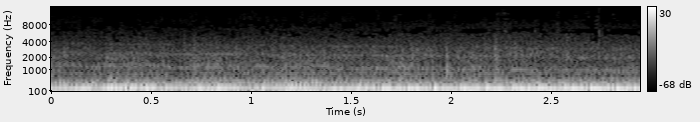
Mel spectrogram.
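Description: A car on new wheels drives slowly while a tire rubs against the fender. A steady low rumble runs throughout at fairly high level, and no scraping accent stands out from it.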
